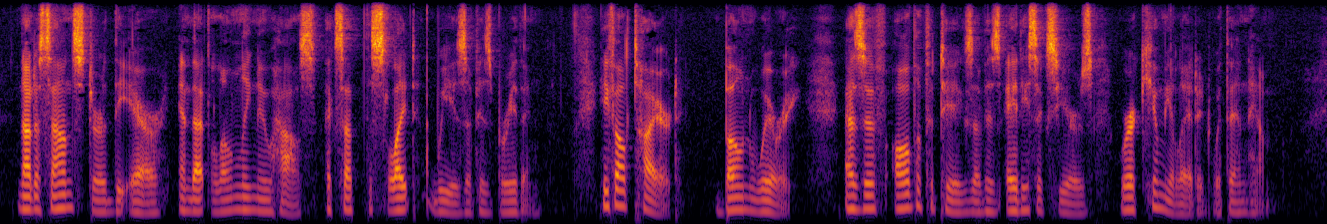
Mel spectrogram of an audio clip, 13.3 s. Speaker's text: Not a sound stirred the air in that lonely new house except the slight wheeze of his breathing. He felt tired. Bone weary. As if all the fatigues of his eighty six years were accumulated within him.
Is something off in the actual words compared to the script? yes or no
no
